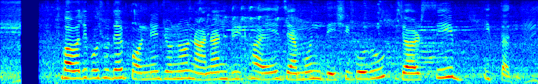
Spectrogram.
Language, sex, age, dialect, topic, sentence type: Bengali, female, 60-100, Standard Colloquial, agriculture, statement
